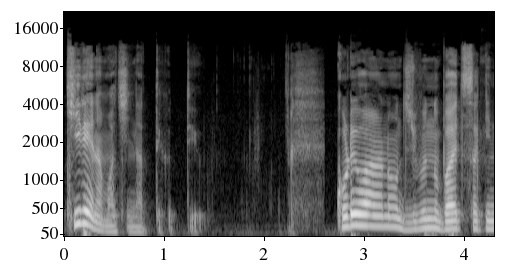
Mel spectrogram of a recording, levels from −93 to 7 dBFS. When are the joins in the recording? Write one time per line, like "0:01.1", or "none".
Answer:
0:02.6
